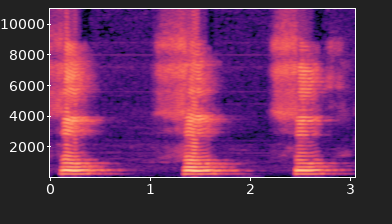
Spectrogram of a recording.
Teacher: জিহ্বা দেখা যাবে হালকা, ঠোঁটটা গোল হবে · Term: সা পেশ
